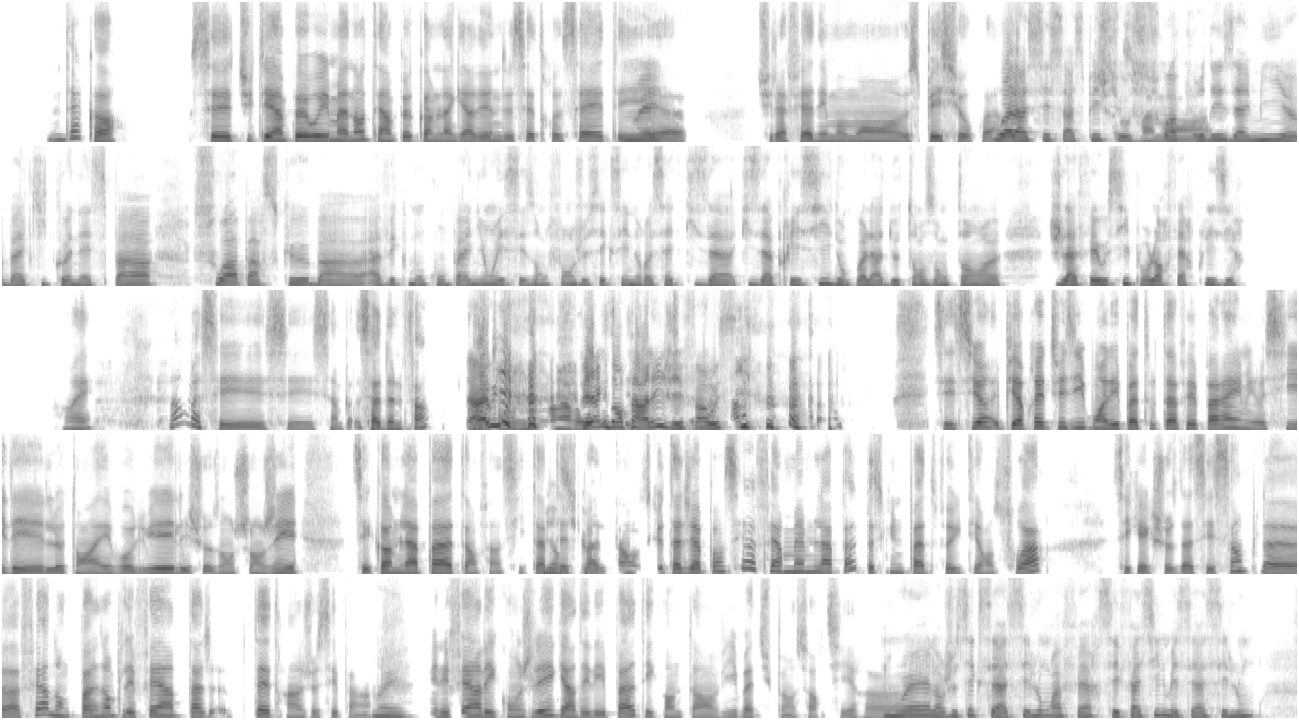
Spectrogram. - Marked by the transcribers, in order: tapping; joyful: "Ah oui"; chuckle; laugh
- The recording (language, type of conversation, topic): French, podcast, Quelles recettes de famille gardes‑tu précieusement ?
